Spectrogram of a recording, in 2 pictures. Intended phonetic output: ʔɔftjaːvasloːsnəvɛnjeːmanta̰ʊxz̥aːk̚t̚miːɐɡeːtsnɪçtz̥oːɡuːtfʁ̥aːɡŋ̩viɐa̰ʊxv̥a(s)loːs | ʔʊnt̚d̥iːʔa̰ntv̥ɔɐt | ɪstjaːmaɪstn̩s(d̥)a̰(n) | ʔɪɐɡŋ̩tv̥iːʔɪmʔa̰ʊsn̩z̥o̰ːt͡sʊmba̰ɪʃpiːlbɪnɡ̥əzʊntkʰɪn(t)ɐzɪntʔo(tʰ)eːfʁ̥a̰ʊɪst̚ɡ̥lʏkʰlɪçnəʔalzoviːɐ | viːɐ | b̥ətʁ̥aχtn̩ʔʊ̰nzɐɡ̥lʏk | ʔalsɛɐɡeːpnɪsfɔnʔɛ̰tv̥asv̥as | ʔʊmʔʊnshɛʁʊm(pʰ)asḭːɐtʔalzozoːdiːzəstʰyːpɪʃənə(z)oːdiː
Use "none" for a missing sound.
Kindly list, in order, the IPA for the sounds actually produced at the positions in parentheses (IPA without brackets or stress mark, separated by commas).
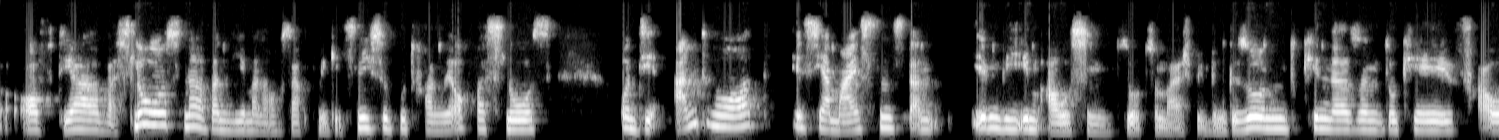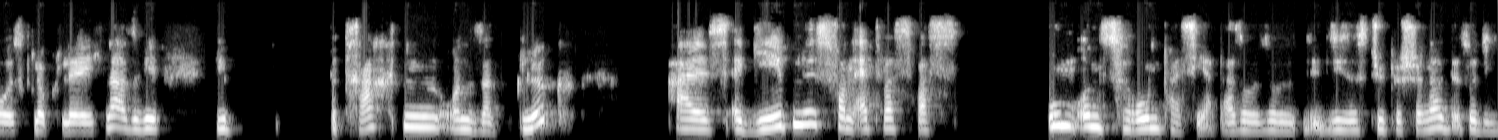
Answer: s, d̥, n, d, kʰ, pʰ, z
